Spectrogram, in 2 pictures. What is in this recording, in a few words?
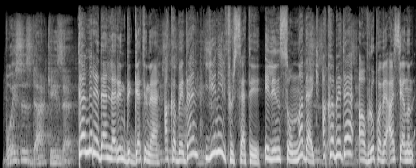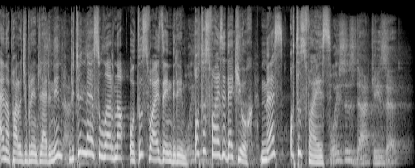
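Voice Azerbaijani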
